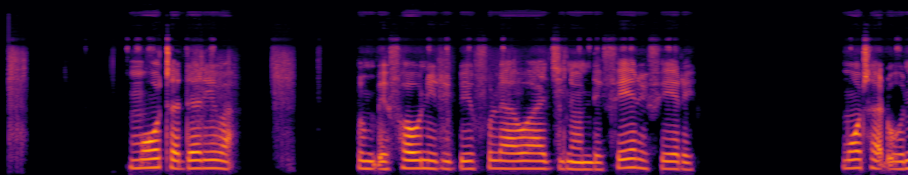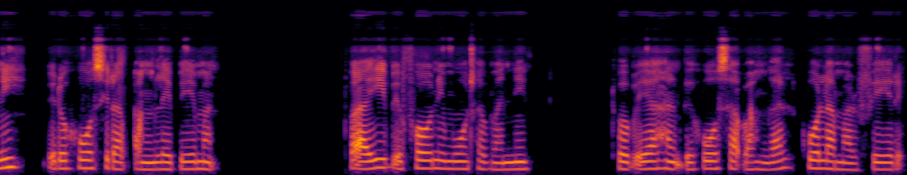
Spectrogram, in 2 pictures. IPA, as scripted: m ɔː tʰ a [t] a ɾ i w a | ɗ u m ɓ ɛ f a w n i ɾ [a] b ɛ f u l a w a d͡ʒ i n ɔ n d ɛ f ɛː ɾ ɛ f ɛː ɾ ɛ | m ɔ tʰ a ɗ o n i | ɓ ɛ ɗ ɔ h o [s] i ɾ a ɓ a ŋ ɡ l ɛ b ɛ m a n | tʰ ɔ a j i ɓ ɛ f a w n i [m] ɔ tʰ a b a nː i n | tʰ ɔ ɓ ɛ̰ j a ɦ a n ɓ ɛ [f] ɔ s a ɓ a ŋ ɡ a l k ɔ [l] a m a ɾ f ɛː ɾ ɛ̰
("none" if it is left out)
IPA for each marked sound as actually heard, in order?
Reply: d, i, s, m, h, l

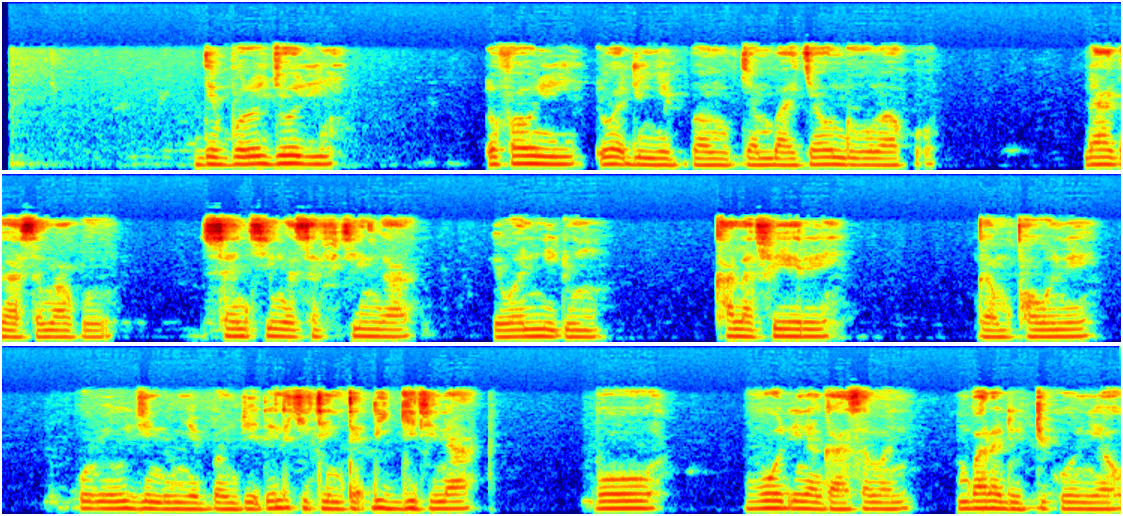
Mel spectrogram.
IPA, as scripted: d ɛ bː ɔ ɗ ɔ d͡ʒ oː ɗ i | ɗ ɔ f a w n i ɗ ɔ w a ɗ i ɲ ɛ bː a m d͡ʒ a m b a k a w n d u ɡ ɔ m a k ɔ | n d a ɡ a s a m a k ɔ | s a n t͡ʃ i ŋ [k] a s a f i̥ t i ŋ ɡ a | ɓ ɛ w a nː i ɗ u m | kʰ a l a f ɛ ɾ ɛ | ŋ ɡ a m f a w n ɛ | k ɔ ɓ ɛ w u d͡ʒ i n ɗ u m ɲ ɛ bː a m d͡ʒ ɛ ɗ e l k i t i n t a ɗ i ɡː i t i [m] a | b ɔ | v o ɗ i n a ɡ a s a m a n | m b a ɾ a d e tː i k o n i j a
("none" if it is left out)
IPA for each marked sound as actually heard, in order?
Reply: ɡ, n

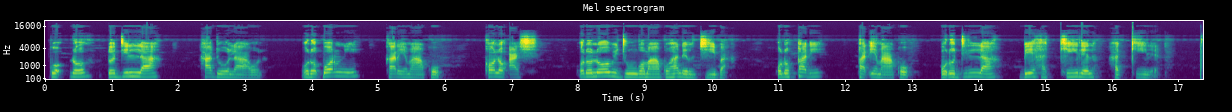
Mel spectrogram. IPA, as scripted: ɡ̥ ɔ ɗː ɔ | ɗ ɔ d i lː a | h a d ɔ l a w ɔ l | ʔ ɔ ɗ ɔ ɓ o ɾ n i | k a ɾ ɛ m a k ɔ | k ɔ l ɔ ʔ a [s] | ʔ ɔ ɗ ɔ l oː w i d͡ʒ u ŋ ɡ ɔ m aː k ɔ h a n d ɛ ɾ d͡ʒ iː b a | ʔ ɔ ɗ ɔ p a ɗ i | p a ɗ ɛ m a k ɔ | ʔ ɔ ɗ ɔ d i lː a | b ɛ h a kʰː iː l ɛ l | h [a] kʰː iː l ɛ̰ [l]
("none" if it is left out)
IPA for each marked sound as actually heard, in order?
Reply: ʃ, a, l

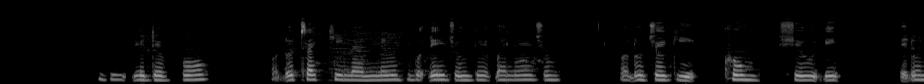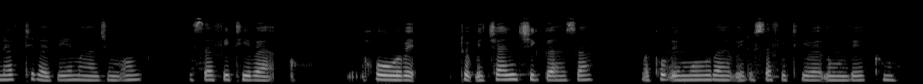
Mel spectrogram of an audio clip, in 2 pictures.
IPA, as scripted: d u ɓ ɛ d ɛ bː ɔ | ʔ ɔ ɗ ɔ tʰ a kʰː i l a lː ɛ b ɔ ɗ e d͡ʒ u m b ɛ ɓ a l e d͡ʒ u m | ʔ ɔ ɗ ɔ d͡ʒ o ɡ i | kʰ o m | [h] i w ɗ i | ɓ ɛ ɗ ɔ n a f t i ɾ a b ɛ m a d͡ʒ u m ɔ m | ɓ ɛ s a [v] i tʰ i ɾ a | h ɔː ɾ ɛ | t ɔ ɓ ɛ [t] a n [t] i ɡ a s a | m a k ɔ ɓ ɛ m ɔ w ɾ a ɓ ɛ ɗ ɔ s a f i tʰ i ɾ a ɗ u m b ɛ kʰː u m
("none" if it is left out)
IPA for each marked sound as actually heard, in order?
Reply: ʃ, f, t͡ʃ, t͡ʃ

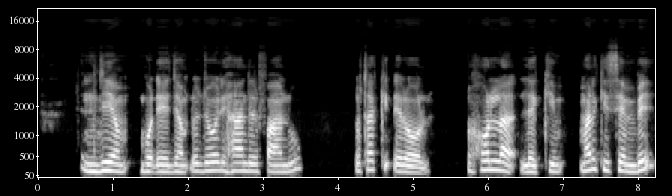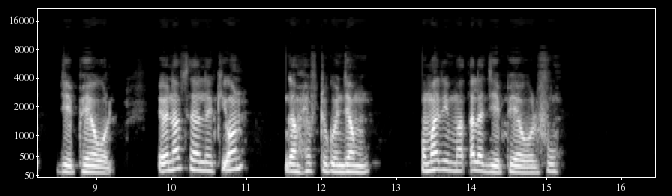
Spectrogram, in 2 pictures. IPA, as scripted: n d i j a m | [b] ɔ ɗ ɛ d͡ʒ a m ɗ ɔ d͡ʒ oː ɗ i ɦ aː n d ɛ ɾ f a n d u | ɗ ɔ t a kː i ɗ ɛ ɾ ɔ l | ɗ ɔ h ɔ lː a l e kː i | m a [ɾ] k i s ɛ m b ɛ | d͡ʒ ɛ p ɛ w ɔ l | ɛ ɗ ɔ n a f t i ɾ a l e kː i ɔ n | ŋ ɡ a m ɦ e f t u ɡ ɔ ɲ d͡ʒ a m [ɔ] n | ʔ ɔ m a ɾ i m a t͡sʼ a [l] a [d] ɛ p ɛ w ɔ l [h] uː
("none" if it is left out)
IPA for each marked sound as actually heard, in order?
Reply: b, ɾ, u, l, d͡ʒ, f

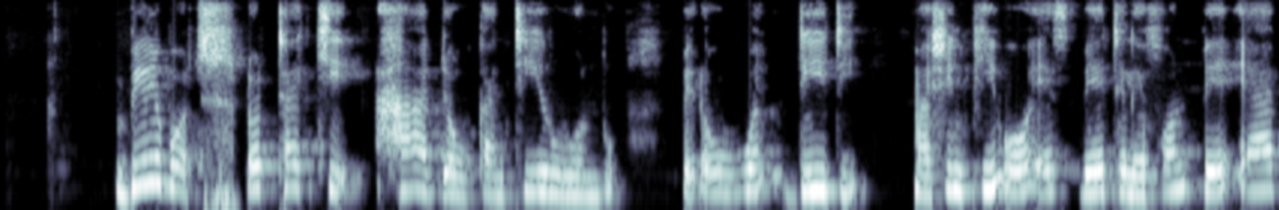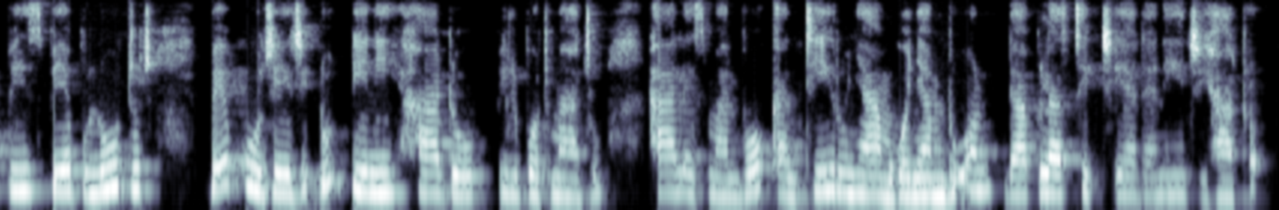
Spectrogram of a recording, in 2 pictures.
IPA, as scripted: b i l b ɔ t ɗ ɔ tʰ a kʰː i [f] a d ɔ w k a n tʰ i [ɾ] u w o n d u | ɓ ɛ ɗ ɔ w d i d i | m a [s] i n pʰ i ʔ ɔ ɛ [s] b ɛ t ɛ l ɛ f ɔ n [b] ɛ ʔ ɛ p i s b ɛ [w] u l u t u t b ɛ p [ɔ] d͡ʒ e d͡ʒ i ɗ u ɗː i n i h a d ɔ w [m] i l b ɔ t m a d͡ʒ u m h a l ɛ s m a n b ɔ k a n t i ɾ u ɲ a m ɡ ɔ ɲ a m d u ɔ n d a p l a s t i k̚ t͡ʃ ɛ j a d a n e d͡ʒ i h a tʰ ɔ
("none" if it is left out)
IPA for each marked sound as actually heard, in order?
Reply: h, ɾ, ʃ, s, b, b, u, b

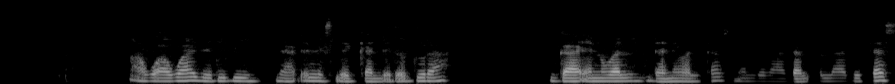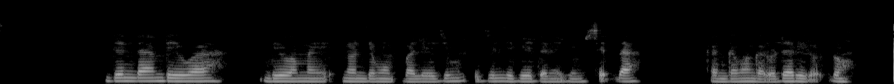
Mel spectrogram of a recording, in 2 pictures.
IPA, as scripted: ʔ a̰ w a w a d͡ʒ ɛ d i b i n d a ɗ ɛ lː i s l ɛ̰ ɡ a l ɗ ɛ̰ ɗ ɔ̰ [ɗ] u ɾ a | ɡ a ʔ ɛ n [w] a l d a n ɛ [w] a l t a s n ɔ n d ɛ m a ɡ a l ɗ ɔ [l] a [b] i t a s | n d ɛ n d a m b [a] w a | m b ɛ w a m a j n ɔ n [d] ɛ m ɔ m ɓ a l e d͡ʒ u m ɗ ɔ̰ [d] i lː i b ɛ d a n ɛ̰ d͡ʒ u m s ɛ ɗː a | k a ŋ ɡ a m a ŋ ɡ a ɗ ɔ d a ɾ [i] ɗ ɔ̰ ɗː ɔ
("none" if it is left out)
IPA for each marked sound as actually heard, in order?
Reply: d, w, w, l, b, ɛ, d, d͡ʒ, i

